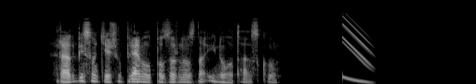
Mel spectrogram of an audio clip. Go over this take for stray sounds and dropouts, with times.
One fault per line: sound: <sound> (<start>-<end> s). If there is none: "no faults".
sound: chirp (3.4-3.8 s)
